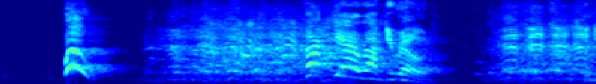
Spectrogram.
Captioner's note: audience laughs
